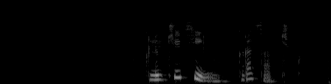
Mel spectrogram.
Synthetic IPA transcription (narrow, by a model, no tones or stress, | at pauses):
fklʲʉt͡ɕifʲilʲmkɾasa̰ft͡ɕɪ̥k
